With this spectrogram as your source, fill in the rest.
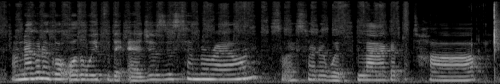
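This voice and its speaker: Audible room echo follows a woman's voice. There is noticeable noise in the background as well. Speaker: art teacher. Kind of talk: tutorial.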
